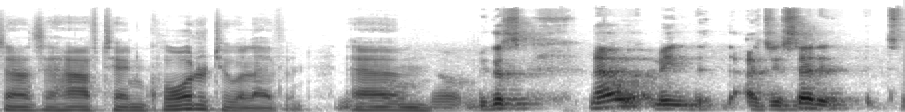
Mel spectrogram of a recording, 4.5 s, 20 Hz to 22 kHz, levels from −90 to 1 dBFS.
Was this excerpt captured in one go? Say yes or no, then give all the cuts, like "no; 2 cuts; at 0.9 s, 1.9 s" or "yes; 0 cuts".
no; 1 cut; at 1.7 s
